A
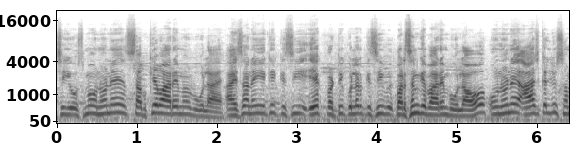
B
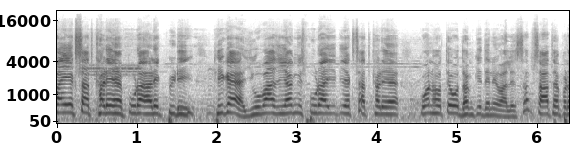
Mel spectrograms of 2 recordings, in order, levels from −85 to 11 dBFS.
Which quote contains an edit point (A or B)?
A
